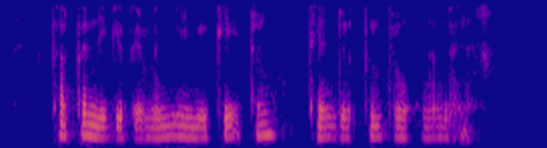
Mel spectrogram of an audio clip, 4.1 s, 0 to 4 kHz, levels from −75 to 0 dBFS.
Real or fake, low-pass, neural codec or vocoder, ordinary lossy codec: fake; 3.6 kHz; autoencoder, 22.05 kHz, a latent of 192 numbers a frame, VITS, trained on one speaker; none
